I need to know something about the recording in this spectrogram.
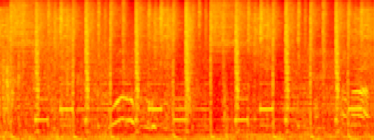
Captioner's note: biker whooping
